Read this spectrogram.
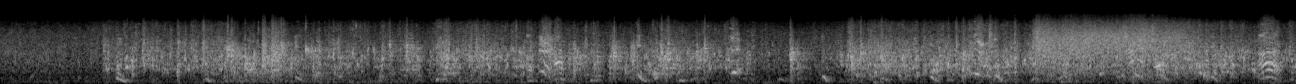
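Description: People splash and thrash in rough water.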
